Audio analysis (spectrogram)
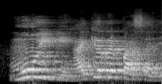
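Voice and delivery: ordinary talk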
